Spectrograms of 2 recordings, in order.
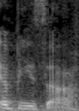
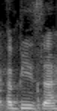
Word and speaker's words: Ibiza: to canada this is i want to say ibiza but sebastian just told me i am saying it wrong so i'm going to say ibiza hair this is a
